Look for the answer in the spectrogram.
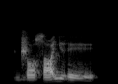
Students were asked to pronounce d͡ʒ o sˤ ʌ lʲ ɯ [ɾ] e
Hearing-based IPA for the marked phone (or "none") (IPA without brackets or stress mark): ɾ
